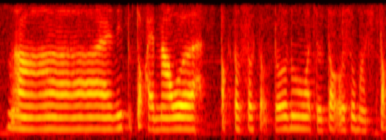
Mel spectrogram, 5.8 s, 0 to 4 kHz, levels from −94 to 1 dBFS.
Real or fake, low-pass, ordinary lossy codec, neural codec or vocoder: real; 3.6 kHz; none; none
